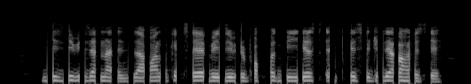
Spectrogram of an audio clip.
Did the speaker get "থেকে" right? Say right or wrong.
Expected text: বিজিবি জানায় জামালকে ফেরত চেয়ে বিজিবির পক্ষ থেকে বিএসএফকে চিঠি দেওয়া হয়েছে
wrong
